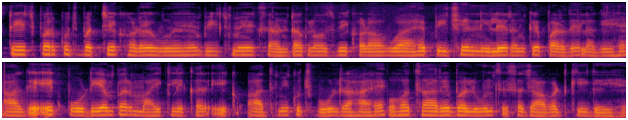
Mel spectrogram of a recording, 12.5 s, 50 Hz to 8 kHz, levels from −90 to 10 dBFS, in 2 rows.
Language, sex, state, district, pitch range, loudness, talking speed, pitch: Hindi, male, Uttar Pradesh, Jyotiba Phule Nagar, 145-160 Hz, -19 LUFS, 205 wpm, 155 Hz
